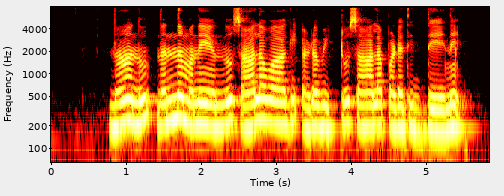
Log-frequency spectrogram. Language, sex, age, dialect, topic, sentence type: Kannada, female, 41-45, Mysore Kannada, banking, statement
